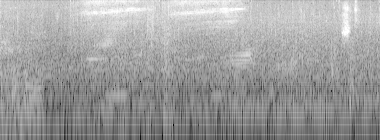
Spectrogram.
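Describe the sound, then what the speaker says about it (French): Rain falls in the video game Death Stranding, a steady, dense hiss of drops on surfaces at moderate level, with faint game sounds underneath. "Ah, il pleut, bordel."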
